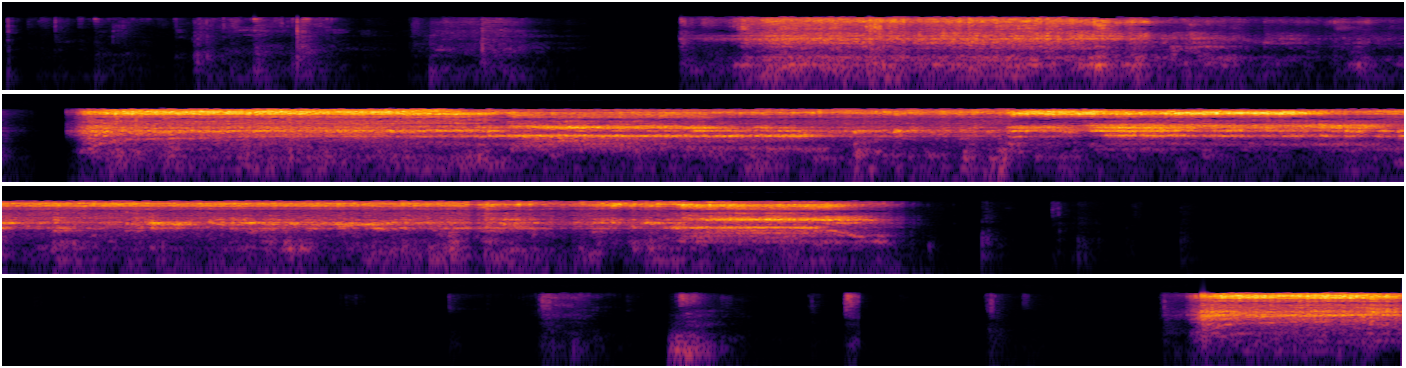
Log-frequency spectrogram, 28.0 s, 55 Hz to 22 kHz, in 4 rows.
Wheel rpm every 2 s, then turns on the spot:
0, 10, 30, 50, 160, 160, 160, 160, 160, 30, 0, 0, 0, 40.
4-6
